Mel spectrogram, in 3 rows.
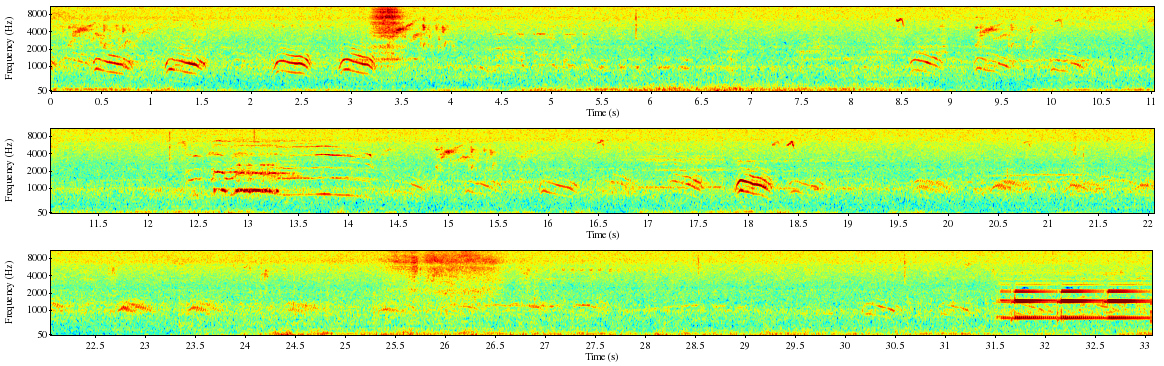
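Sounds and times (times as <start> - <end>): bird call with falling end: 30.2 - 33.0.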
